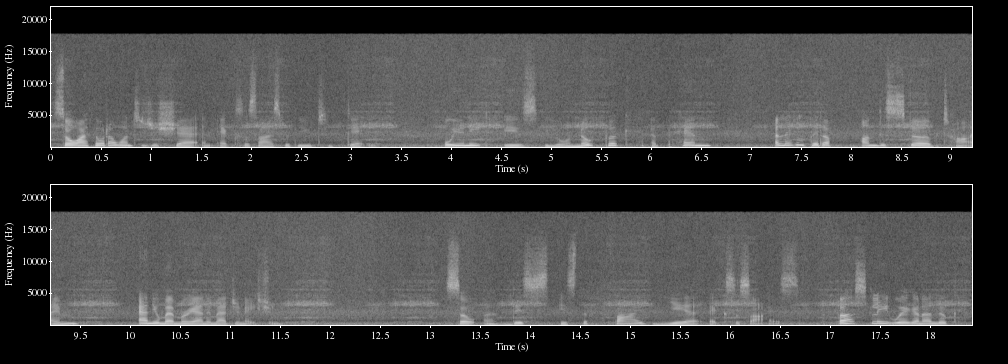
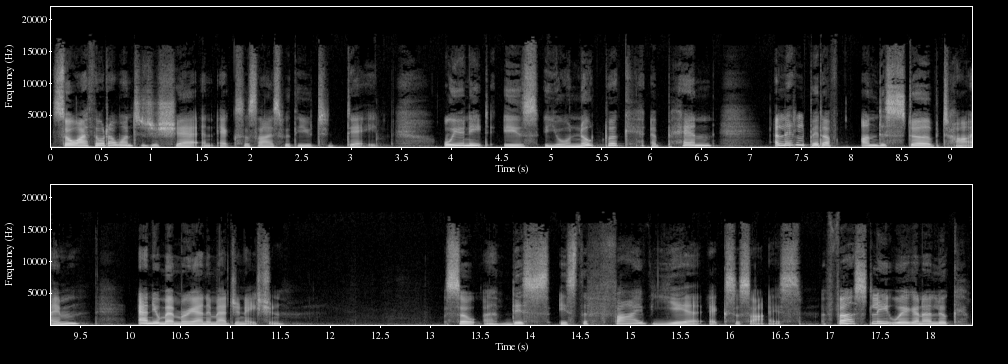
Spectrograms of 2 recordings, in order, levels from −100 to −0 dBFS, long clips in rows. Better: second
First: hiss; loud; throughout; 10 dB below the speech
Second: none

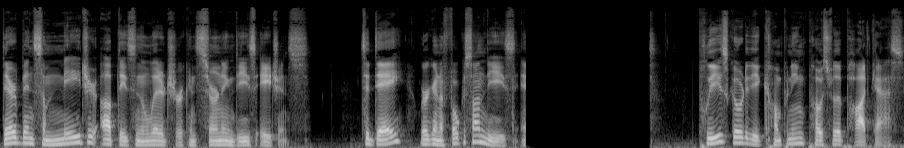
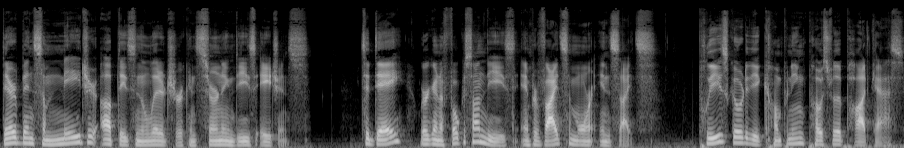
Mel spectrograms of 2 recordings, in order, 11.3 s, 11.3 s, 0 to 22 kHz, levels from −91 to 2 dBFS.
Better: second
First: audio cutting out; at 6.5 s for 1.5 s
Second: none

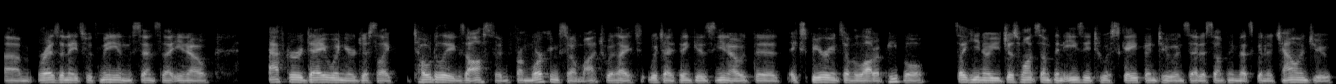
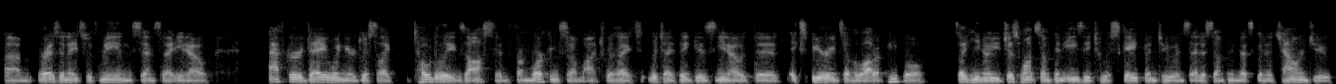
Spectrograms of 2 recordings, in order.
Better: first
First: garbled, watery; slightly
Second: garbled, watery; badly

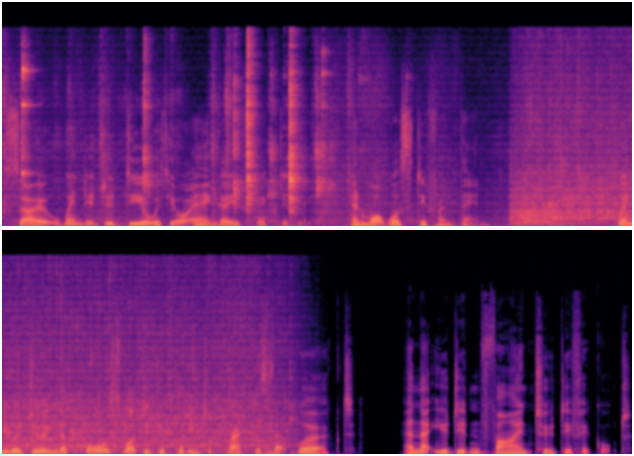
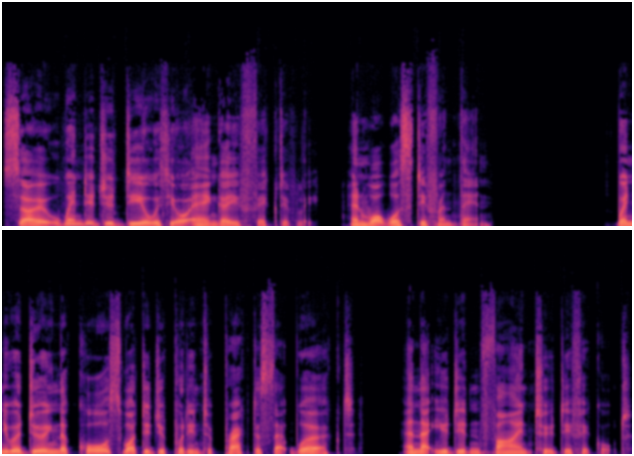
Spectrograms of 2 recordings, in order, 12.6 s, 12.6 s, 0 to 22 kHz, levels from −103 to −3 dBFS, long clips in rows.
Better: second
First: household noises; very loud; until 9 s; as loud as the speech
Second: none

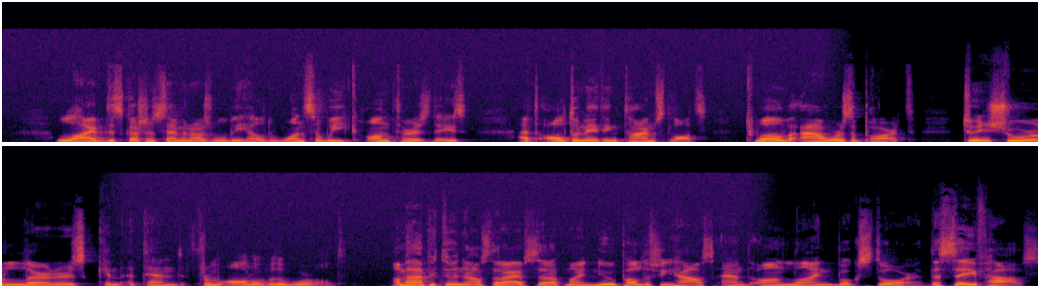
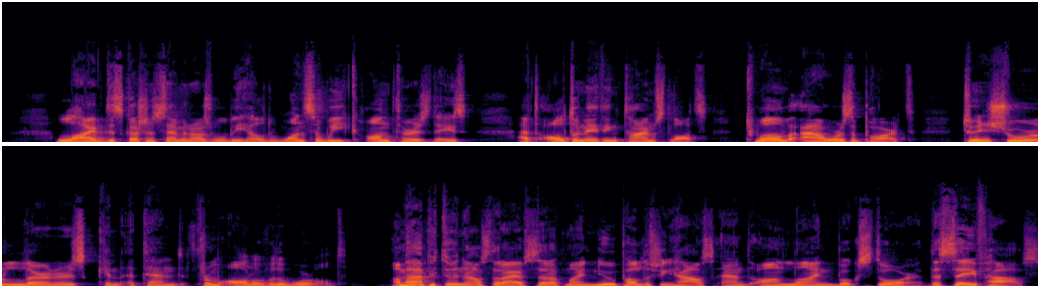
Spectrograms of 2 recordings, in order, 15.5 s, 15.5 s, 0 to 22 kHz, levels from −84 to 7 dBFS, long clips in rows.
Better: second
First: hiss; faint; until 6.5 s and from 8.5 to 13 s; 25 dB below the speech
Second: none

